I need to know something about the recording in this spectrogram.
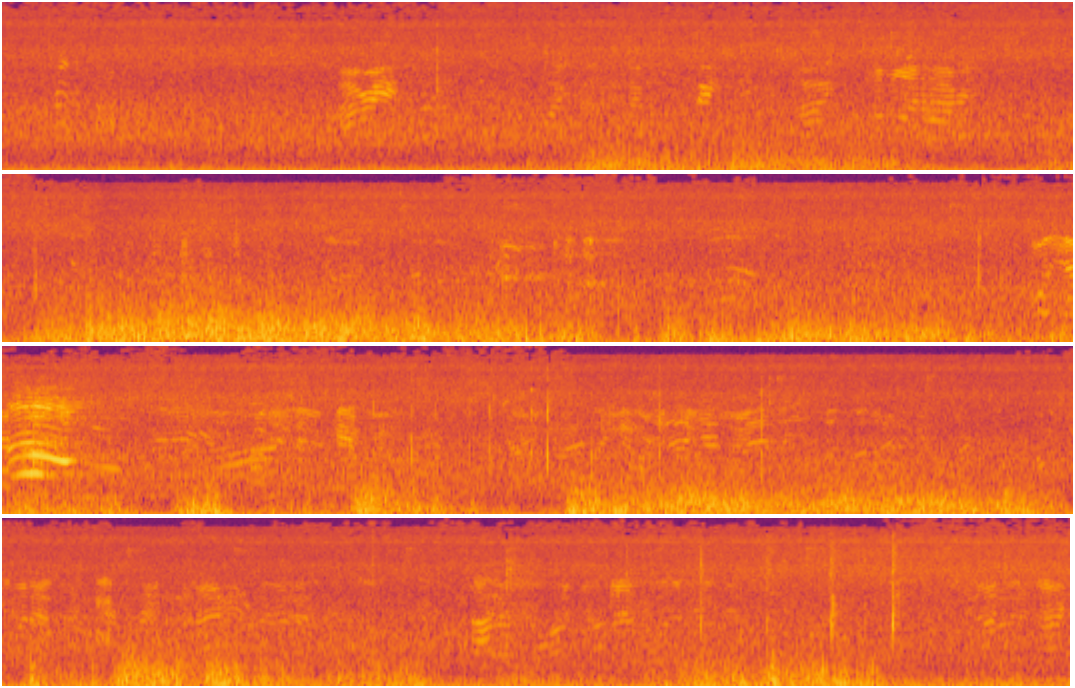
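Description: Wind blows and rumbles across an open field.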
